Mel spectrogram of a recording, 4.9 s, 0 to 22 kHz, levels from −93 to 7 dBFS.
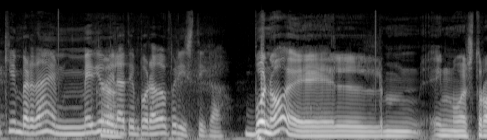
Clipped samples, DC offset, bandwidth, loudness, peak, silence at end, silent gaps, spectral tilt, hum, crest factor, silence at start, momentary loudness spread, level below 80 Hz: under 0.1%; under 0.1%; 10.5 kHz; -18 LUFS; 0 dBFS; 0 s; none; -8 dB/octave; none; 18 dB; 0 s; 13 LU; -36 dBFS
